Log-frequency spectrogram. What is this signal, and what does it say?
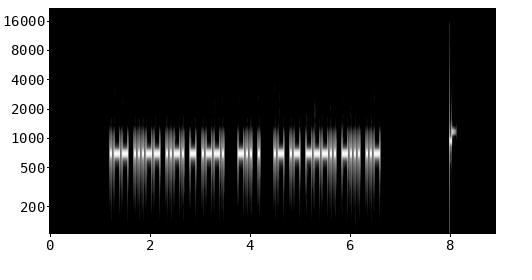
Morse code, heard as a keyed tone, about 32 wpm, 700 Hz. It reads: W3FTP DE AA8BU
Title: USA Callsign DE Callsign - 5 Characters - 30wpm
